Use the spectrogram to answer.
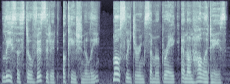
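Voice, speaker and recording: A woman narrating a romance audiobook at a steady storytelling pace. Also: deep voice, normal speed. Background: soft music.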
